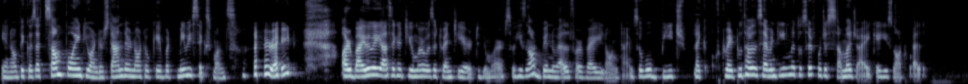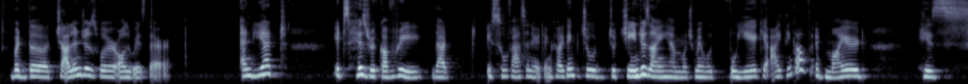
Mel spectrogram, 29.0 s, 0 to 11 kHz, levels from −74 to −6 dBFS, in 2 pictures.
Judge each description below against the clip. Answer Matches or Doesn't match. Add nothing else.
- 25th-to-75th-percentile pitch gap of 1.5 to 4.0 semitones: Matches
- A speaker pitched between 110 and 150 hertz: Doesn't match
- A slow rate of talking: Doesn't match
